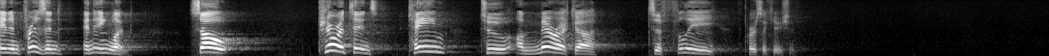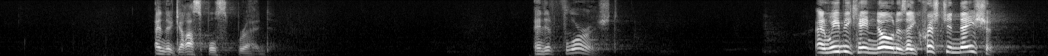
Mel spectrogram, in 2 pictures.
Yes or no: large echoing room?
yes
